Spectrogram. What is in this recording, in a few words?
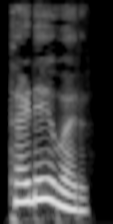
"ತಡವರ್", Kannada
